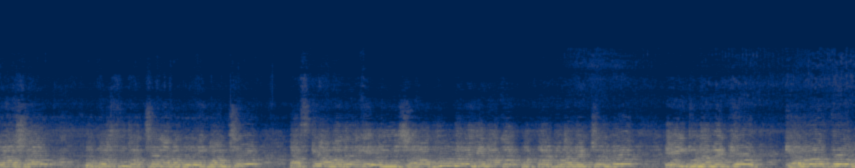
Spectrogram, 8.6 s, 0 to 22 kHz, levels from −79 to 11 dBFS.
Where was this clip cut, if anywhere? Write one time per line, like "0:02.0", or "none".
none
